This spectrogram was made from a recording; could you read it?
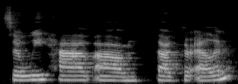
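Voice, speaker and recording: A woman from Honduras hosting a live webinar, speaking in a friendly, slightly halting way. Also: medium pitch, flat delivery, bright, forceful tone, echoey room. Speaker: host.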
